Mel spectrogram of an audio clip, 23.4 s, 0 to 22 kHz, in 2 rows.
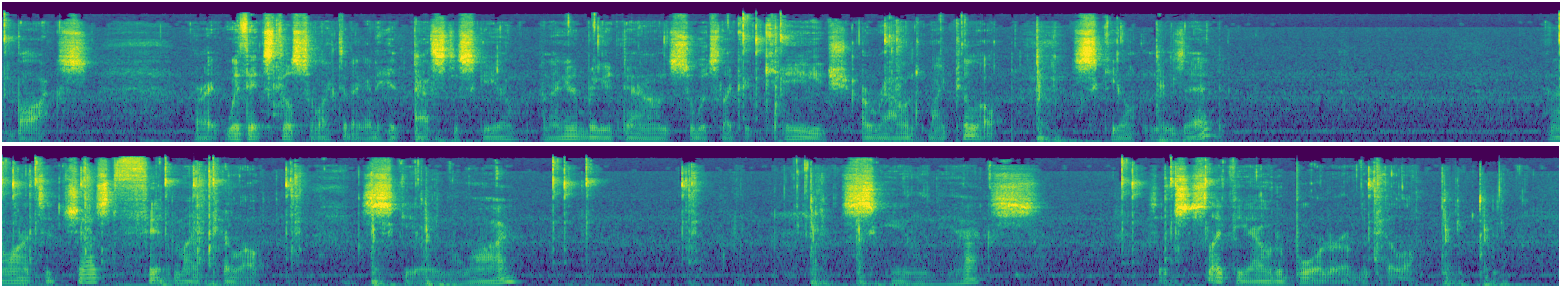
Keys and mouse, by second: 3.0 s, 5.9-6.6 middle drag, 7.7 s, 11.9-13.3 middle drag, 14.4 s, 17.7 s, 22.5 s.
